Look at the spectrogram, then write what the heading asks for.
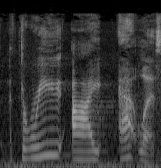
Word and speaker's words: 3I/ATLAS: But let's talk about the the new things with three Atlas. That's the correct way to pronounce it, correct?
